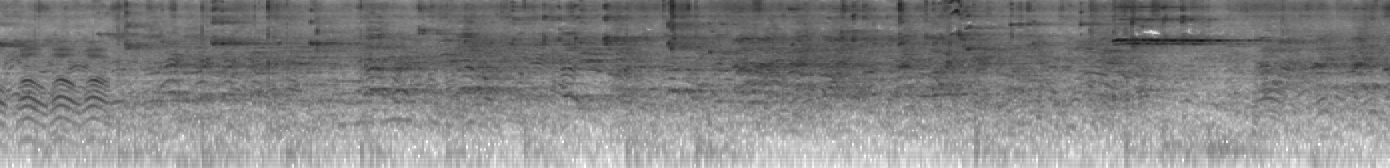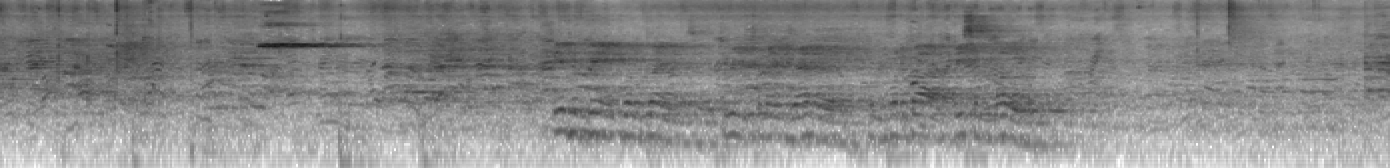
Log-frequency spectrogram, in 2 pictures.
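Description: Spectators chatter and call out in a large echoing hall.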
